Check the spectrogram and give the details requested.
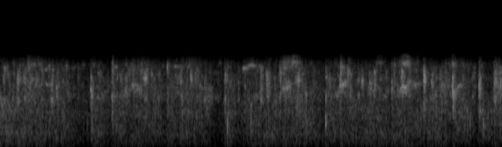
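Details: Blackbirds by the thousands in trees around a hunter's stand while bow hunting, a steady roar of overlapping chatter with scattered short whistled squeaks.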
